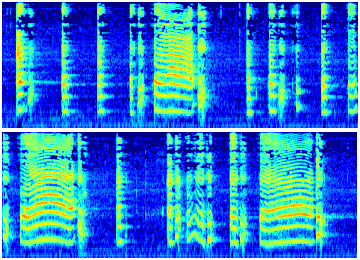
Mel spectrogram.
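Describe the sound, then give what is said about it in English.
A person imitates a crying baby with a series of high, wavering wails broken by short sobbing catches. The cries are loud and rise and fall in pitch, with no talking in between. “And so I will, for those who've never heard it, many of you have, but I'm going to let you hear a little bit of my baby impression right now.”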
